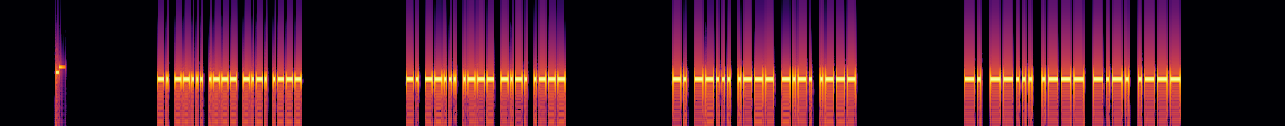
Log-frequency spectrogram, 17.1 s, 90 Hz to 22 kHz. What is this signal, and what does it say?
Morse code, heard as a keyed tone, about 36 wpm, 700 Hz. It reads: N7JCJ N7JCJ N7JCJ N7JCJ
